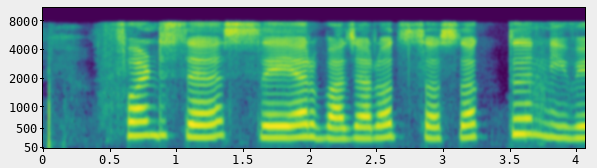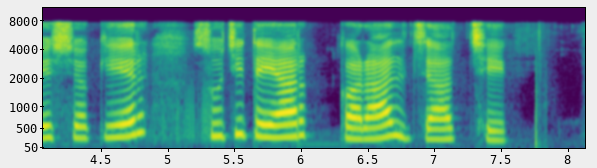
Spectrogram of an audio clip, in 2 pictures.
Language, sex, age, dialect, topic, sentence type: Magahi, female, 18-24, Northeastern/Surjapuri, banking, statement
